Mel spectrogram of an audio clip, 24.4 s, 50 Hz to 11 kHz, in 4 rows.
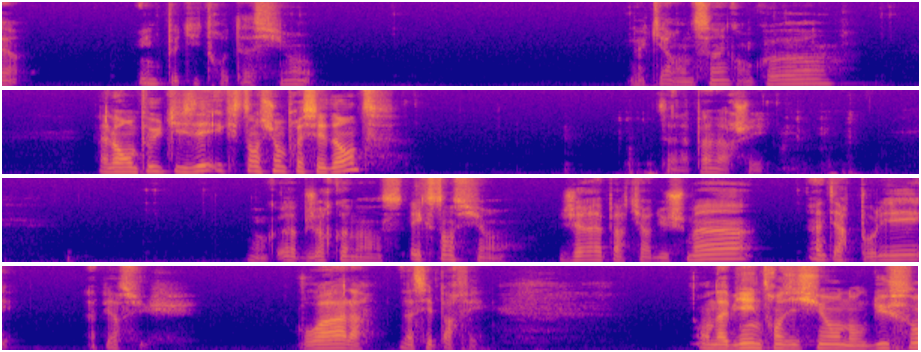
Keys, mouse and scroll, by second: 1.0 click, 1.9 click, 2.6-4.4 ctrl+drag, 5.1 shift+click, 5.9 shift+click, 8.8 click, 10.4 ctrl+z, 10.6 ctrl+click, 11.2 ctrl+shift+click, 11.6 ctrl+shift+z, 13.2 click, 13.6 click, 15.1 click, 17.5 click, 19.2 click, 20.6 click.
